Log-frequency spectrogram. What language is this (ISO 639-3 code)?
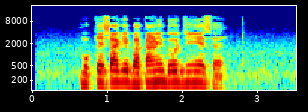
ssi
